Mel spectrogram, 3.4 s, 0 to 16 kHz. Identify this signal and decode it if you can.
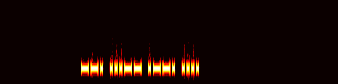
Morse code, heard as a keyed tone, about 46 wpm, 700 Hz. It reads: G3PH
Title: DXCC-100 Call Signs - 4 Characters - 50wpm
